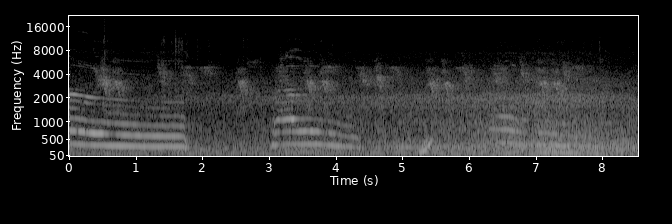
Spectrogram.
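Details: Small Siamese kitten bothering an older ginger cat: several drawn-out falling meows of about two seconds each, growing fainter, over a low rumbling background.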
